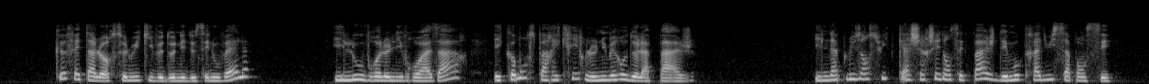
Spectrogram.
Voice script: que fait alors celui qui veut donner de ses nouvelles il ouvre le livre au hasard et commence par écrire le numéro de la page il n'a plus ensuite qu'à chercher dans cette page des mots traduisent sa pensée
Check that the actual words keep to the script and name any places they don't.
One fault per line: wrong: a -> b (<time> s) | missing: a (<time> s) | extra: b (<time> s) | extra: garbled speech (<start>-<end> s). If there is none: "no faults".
no faults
